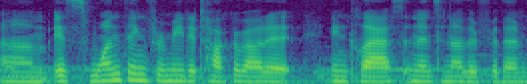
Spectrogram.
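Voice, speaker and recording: Music plays in the background as a woman speaks at a fairly low pitch with fairly even intonation. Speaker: history professor. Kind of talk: explaining the project in an interview.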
